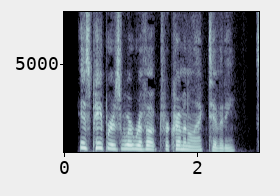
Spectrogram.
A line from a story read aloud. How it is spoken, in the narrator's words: sighed Mrs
